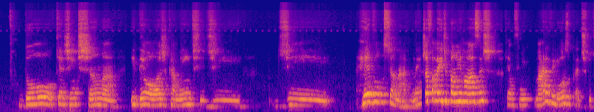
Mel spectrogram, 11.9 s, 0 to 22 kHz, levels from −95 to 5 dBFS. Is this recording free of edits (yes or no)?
no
